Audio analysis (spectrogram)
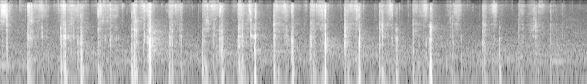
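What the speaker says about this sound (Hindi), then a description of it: "Last shuffle." Tarot cards shuffled by hand in a quick, irregular series of crisp riffling slaps and flicks, close and fairly quiet with no talking.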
